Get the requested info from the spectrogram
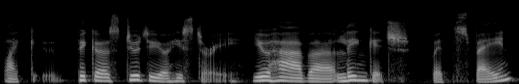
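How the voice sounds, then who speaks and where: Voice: mid-range voice, slow pace, darkish tone. An interviewer in a conversation, listening attentively and giving frequent murmured agreement.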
